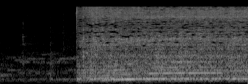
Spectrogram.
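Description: Electric mixer grinder (mixie) switched on about three-quarters of a second in, starting suddenly and then running loud and steady at full speed, its motor whine edging up in pitch and then holding as it grinds in a stainless-steel jar.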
